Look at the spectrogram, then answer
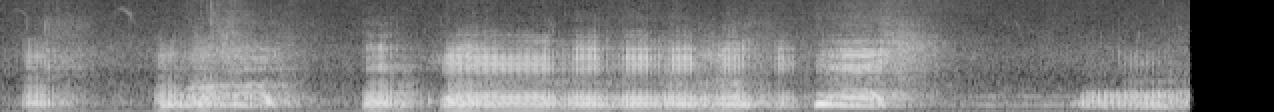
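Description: A hippopotamus gives loud, groaning honks in short bursts, some bending up and down in pitch.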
